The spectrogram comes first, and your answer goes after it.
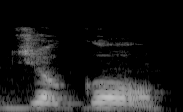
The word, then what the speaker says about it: jogoo: A rooster in Kiswahili is called jogoo. Jogoo, three syllables.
